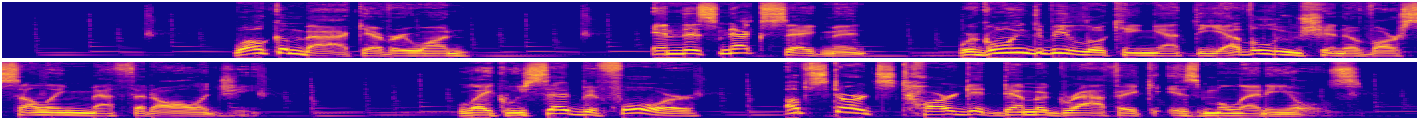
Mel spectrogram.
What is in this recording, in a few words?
voiceover e-learning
